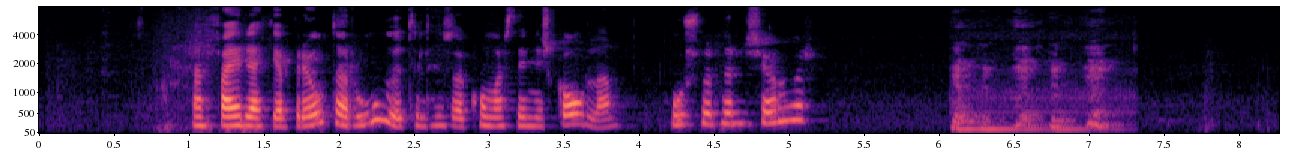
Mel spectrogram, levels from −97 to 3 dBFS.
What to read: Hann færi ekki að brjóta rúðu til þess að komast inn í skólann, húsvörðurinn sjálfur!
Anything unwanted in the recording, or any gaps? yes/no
yes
